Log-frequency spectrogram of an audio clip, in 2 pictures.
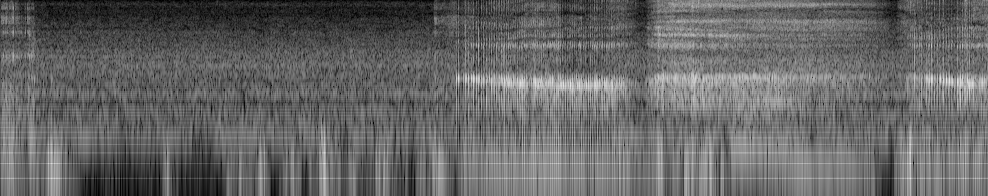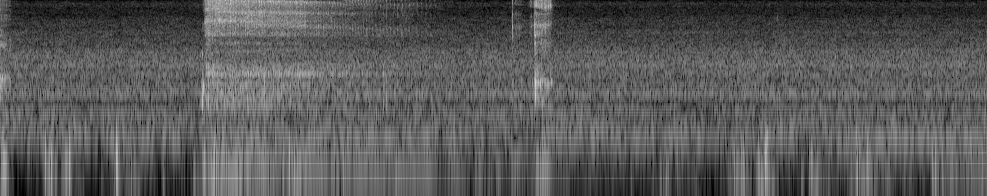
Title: sleep apnea snoring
